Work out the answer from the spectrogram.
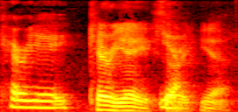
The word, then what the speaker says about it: Carrier: but it's still it's the most famous rock carrier well if you don't mind it's pronounced carry a carry AIDS yeah yeah it's okay everyone does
